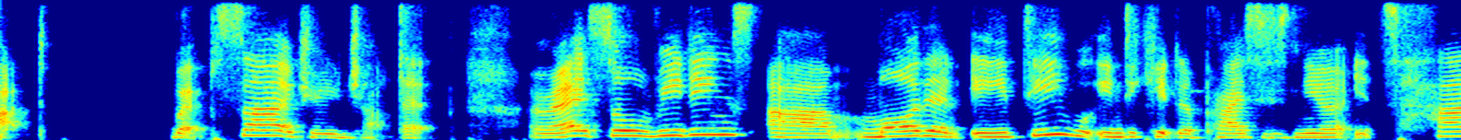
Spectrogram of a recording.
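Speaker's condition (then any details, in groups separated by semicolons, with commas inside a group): No condition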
